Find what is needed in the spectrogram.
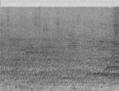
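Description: Indoor sports-hall ambience: indistinct voices echoing around a large hall, with a couple of dull thuds.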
